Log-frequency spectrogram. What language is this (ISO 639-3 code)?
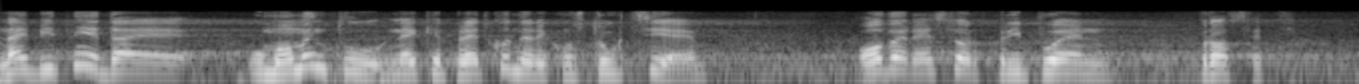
srp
